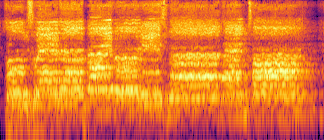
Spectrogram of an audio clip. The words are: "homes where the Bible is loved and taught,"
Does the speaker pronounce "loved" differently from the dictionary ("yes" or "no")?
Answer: yes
